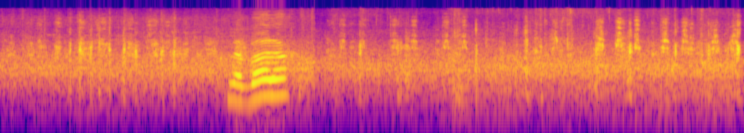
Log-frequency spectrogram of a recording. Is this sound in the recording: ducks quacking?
yes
